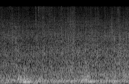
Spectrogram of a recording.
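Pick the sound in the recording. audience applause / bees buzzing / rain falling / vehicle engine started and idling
rain falling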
